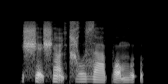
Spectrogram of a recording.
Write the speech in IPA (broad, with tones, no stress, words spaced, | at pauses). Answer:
ʃɛ̰˦˨ʃã˦˨ t͡ɕo˦zä˨pɔ̰˦˨mʊ˦ʔ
